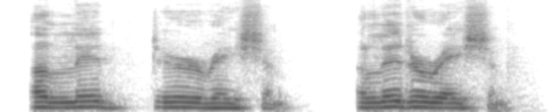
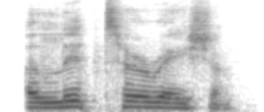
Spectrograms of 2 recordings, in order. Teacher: Some people will say alliteration, alliteration, with a D sound. You don't have to. You can say a T sound. That's standard pronunciation.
